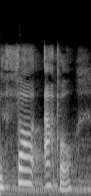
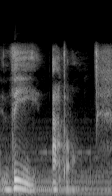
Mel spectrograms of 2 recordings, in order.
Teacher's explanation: The E sound is more pronounced, more stretched out.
